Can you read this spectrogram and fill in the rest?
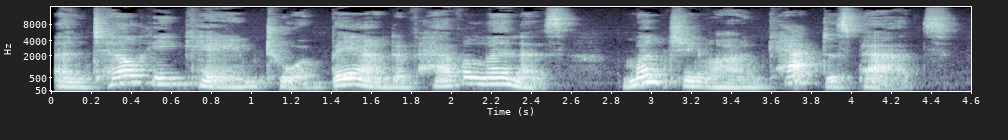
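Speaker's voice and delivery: ordinary delivery, nothing marked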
